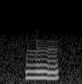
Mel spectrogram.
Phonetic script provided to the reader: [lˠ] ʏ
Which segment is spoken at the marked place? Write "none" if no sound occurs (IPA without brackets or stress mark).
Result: l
